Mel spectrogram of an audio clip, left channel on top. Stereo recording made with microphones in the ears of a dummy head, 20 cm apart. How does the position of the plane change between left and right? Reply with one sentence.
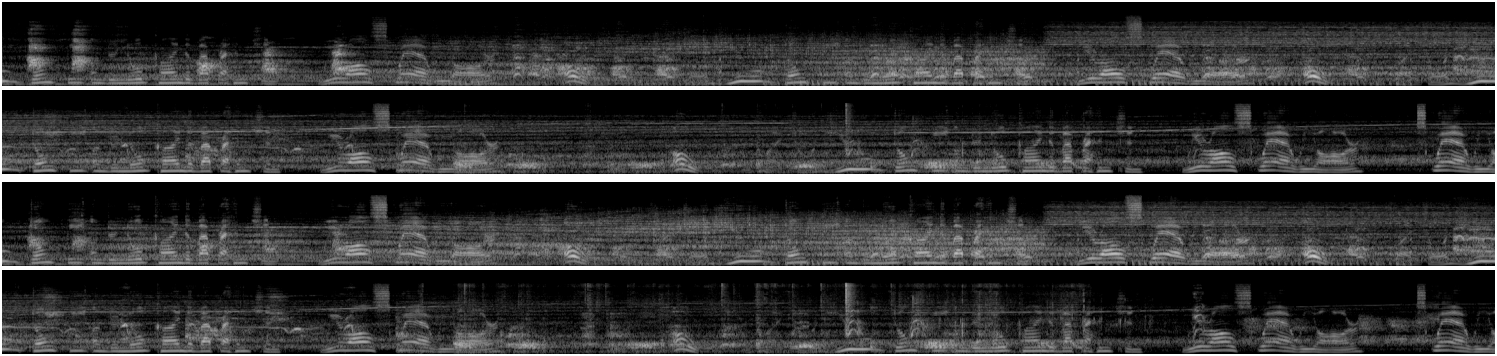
In this clip you hear the plane move from right to left.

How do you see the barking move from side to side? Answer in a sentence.
In this clip you hear the barking move to the right.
